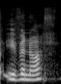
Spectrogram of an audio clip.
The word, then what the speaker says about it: Ivanov: Nina Ivanov. Have I got her name right? – Ivanov, my apologies, is based on, again, another character who was a real-life character.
